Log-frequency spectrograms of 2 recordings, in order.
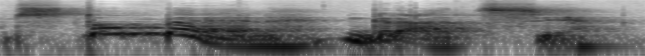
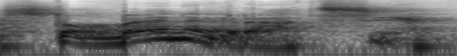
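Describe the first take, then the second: First: The words are spoken slowly and carefully. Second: The words are spoken a little faster. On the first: "Answer slowly" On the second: "Answer again a little faster"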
